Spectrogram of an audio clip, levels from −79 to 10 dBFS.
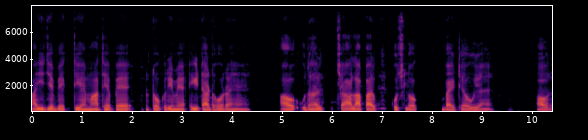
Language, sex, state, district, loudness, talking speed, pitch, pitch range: Hindi, male, Bihar, Araria, -28 LUFS, 140 wpm, 95 Hz, 95-100 Hz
